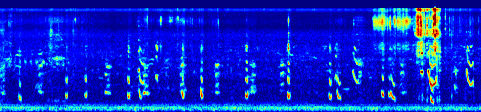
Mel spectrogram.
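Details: Repeated clipped, downward-sliding francolin notes spaced through the recording, joined by other birds' calls, with a brief rustling burst near the end and a continuous low hum beneath.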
